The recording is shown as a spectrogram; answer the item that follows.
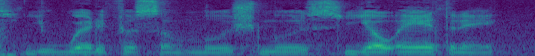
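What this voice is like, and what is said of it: Exaggerated deep voice. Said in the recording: “goes deep sometimes ... The deep voice.”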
